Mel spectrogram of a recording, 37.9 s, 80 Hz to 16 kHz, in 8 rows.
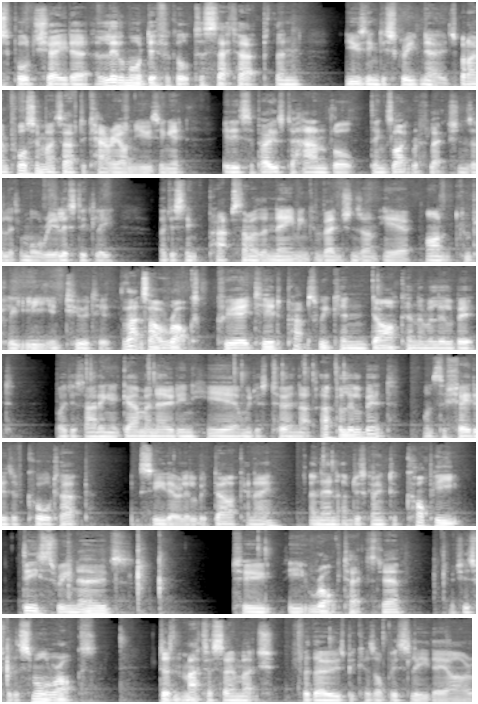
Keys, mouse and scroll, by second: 17.9 click, 26.6 scroll down 1, 26.9 click, 28.5 shift+click, 29.7 ctrl+c, 31.0 click, 32.8 ctrl+v, 34.0 click.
